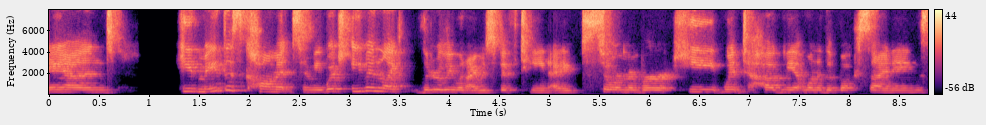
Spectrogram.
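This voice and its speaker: A woman speaks at a moderate pace and medium pitch in an ordinary speaking voice. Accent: American. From Georgia, US South (Atlanta suburbs). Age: 20s. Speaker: photographer and videographer, abuse survivor. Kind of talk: interview testimony.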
